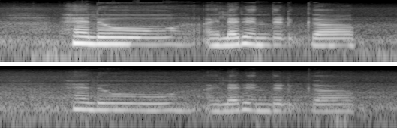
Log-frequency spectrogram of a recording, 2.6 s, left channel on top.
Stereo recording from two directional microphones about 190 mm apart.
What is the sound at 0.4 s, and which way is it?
A woman's voice, 60° left (ahead or behind).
